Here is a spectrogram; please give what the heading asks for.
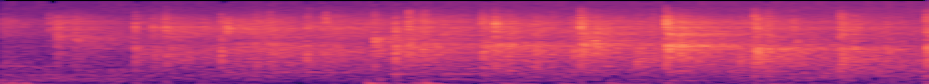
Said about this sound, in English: Applause for Professor Adeduru Adegayi.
